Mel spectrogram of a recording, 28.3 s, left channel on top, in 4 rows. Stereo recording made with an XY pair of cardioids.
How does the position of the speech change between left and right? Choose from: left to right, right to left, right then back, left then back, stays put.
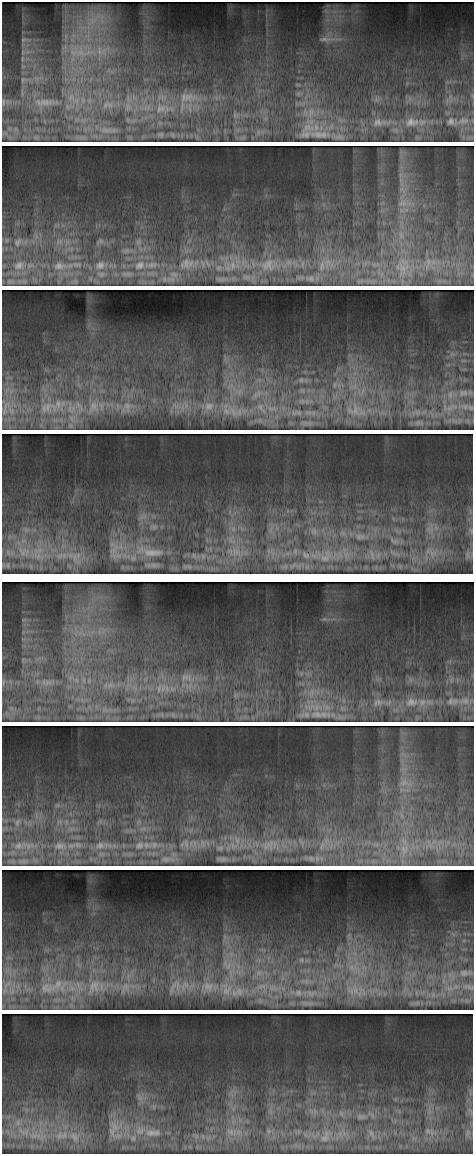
stays put.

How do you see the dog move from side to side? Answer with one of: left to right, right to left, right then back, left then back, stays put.
left to right.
